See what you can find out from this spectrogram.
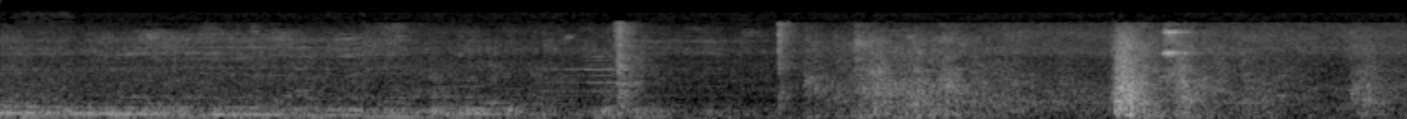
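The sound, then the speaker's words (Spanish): Commuter train doors opening at a station on the crowded tourist line from Naples to Herculaneum: a steady low rumble broken by a few sharp knocks and clunks, with the loudest one near the end. “se abren las puertas y los turistas se apean de los vagones”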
